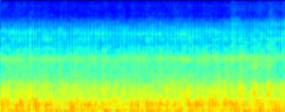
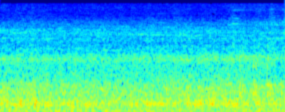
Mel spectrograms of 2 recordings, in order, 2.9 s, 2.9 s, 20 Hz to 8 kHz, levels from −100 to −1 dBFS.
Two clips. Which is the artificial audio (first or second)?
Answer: first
